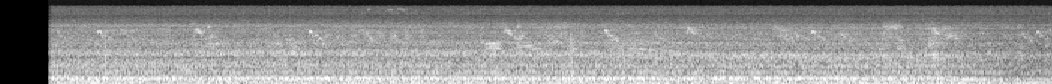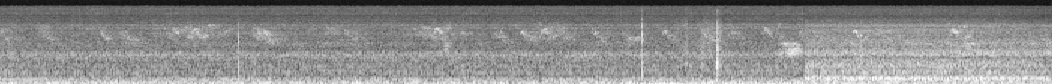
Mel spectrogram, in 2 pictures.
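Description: Outdoor ambience heard through an open window: small birds chirping in many short calls over a low rumble. A steady mechanical hum stops about six seconds in and comes back near the end.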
